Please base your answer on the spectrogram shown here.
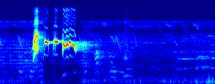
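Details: Sooty-headed bulbul singing a lure song meant to prompt other bulbuls to sing: one quick bubbling phrase of four or five warbled, slurred notes rising and falling, then near silence with faint low rumble.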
